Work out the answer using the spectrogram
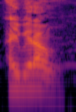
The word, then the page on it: aiveraung: Ansus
